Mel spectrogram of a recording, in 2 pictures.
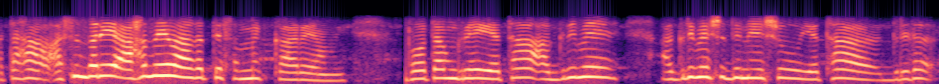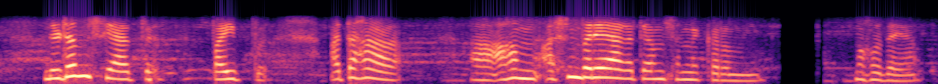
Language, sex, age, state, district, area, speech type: Sanskrit, female, 18-30, Tamil Nadu, Coimbatore, urban, conversation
